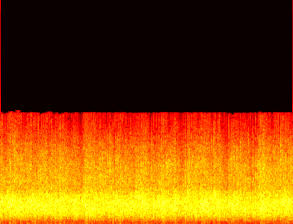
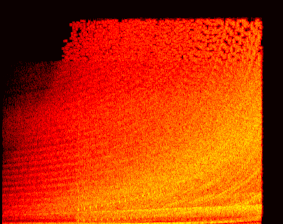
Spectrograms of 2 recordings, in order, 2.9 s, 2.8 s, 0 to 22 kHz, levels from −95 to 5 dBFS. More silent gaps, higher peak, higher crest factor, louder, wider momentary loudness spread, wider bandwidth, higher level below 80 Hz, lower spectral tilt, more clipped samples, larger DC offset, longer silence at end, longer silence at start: neither; first, 0 dBFS vs -6 dBFS; second, 10 dB vs 16 dB; first, -8 LUFS vs -18 LUFS; second, 1 LU vs 17 LU; second, 11.5 kHz vs over 20 kHz; second, -50 dBFS vs -36 dBFS; second, 2 dB/octave vs -0.5 dB/octave; neither; neither; second, 0 s vs 0.2 s; about the same, 0 s vs 0.1 s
